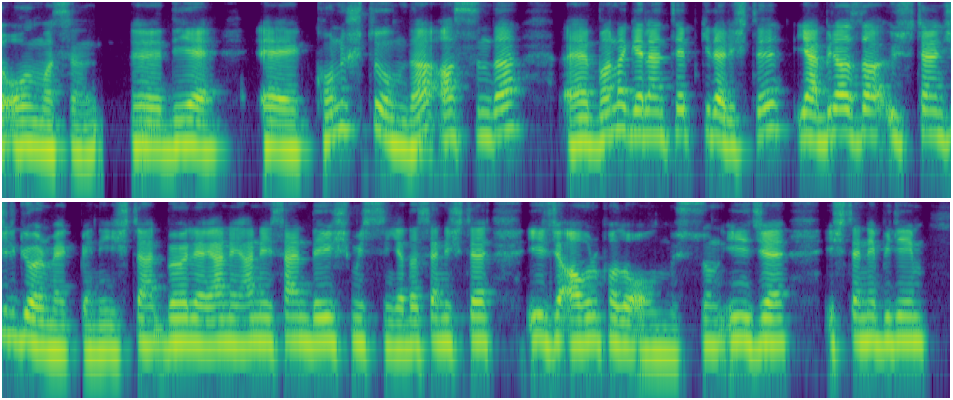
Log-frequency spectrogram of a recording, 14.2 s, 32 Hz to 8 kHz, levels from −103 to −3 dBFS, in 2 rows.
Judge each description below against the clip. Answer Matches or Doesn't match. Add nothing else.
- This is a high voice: Doesn't match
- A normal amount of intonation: Matches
